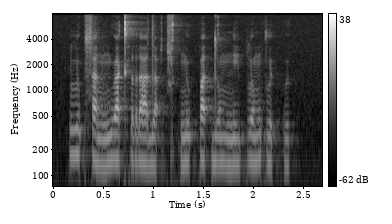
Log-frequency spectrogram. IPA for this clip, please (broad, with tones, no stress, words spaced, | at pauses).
lu˦˥ʔsa˩˦n ŋu˦˥a̯kʰraː˦˥ da˦˥ʔt͡ɕo˦˥k̚ nu˥˩ʔpa˦˥t̚do˧mniː˧ plo˥˩mklɯ˨˩k̚pɯ˦˥k̚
